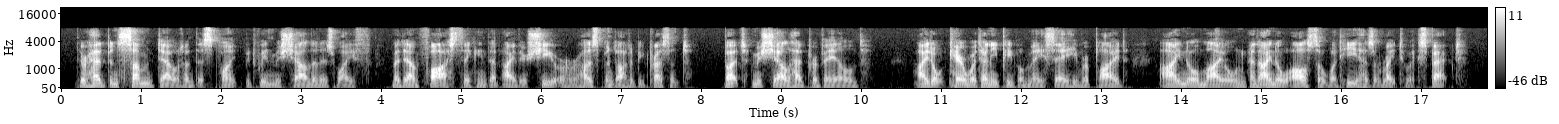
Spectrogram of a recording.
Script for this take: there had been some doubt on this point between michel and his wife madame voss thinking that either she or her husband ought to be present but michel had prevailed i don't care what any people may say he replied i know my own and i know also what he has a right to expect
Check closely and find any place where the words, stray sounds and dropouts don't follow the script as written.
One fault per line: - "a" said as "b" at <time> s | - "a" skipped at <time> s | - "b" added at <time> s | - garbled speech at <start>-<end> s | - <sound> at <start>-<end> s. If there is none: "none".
none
